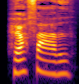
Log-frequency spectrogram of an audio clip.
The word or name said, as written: hørfarvet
